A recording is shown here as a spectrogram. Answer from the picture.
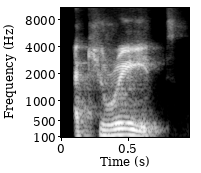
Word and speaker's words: accurate: accurate اك شورت اي كيو لونج يو ريت لونج اي accurate. ليه هنا قلنا السي سي واحده ك والثانيه س والاثنين هنا نطقناهم زي الكي؟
